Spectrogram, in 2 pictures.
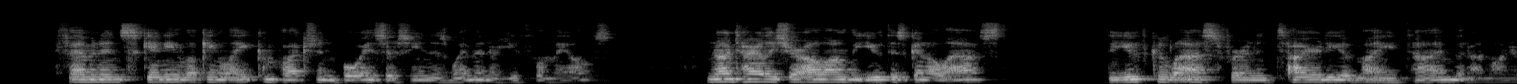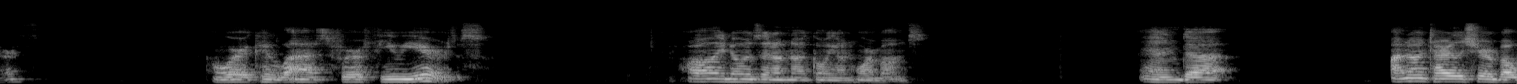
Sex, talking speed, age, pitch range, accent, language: male, 125 wpm, 50-69, 100-115 Hz, American, English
